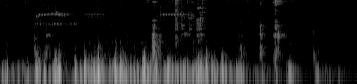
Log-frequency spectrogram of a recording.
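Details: A Dalmatian pelican, one of a couple among a group of Great White Pelicans at the Little Rann of Kutch, gives a deep, rumbling series of quick, uneven low grunts, with a few faint clicks and rustles in the background.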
